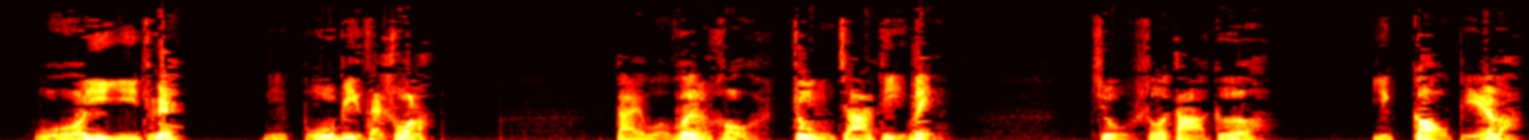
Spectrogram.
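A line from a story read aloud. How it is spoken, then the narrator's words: Stern, sharp voice. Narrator (Chinese): 艾天福面色一沉，厉声说道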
